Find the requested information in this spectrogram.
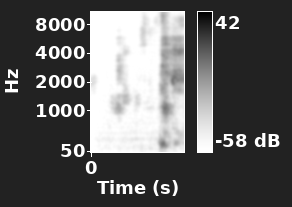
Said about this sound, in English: That's a dog drinking, by the way. Thirsty pup. Yeah. It's kind of a strange sound. You don't know what it is.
